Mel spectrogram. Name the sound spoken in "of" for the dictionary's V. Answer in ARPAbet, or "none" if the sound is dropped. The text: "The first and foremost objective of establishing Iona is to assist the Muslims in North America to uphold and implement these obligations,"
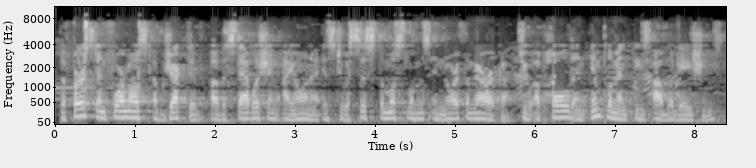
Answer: V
